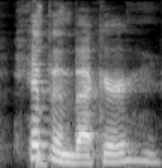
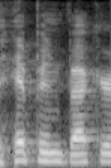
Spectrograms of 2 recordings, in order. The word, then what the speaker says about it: Hipenbecker: Brookman I'm excited to be joined by Sherry hippen Becker who told me how to pronounce that correctly thank you keep the hippen Becker in there properly thank you call me Mrs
